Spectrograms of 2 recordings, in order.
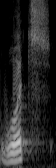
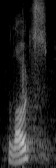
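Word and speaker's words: Łódź: middle class Jewish parents in woods or Lutz Poland depending on the way you want to pronounce it loads okay an elephant if we want to be true to the Polish how would we say it there we go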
